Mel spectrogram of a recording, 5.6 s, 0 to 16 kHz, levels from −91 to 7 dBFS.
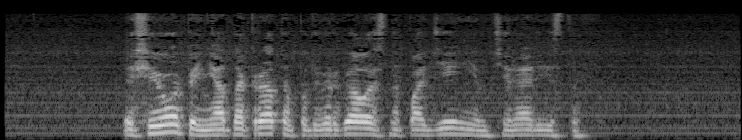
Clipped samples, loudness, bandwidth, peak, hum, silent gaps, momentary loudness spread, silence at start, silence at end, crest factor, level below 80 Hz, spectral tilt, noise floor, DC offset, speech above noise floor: under 0.1%; -17 LUFS; 11.5 kHz; -2 dBFS; none; none; 12 LU; 0.95 s; 1.15 s; 16 dB; -60 dBFS; -6.5 dB/octave; -49 dBFS; under 0.1%; 33 dB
